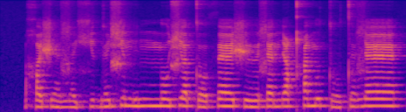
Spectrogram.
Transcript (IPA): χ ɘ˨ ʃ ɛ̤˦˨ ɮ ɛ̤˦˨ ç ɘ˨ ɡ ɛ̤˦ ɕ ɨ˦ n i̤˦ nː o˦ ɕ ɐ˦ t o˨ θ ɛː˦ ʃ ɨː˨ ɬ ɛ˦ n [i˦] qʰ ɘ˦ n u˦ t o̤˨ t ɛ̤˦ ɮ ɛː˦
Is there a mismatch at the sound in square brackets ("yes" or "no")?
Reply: no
